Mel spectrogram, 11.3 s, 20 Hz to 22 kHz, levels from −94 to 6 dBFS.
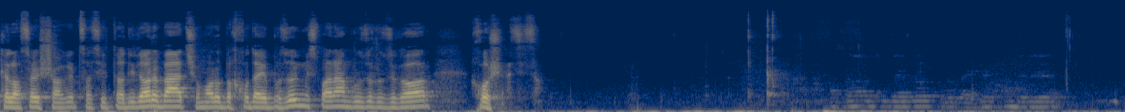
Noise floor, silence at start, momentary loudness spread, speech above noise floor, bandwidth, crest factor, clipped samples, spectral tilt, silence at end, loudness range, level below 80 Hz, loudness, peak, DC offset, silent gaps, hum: -54 dBFS; 0 s; 24 LU; 23 dB; 15.5 kHz; 20 dB; under 0.1%; -6.5 dB/octave; 0.05 s; 11 LU; -58 dBFS; -31 LUFS; -14 dBFS; under 0.1%; none; none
